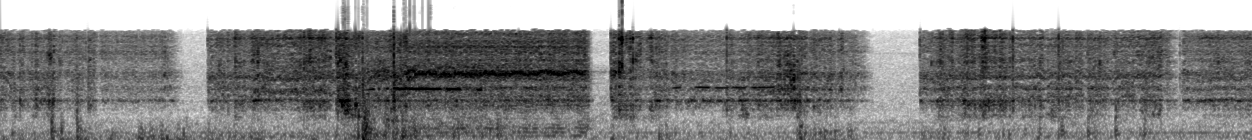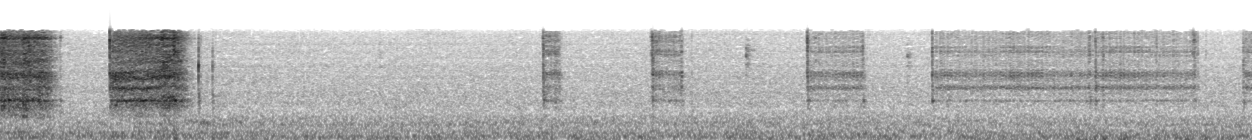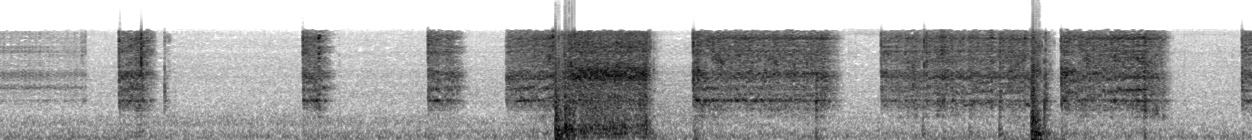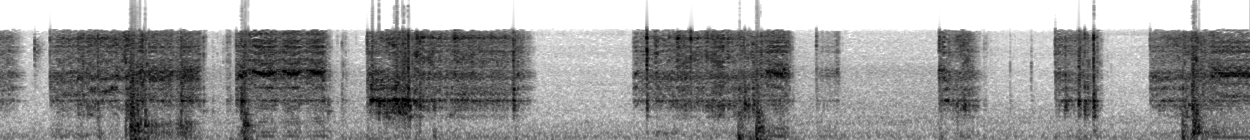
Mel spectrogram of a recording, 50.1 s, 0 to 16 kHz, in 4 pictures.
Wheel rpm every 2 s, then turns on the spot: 150, 150, 120, 150, 110, 160, 110, 30, 0, 10, 10, 30, 20, 20, 30, 100, 120, 140, 70, 120, 110, 90, 110, 20, 90.
36-38 42-44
